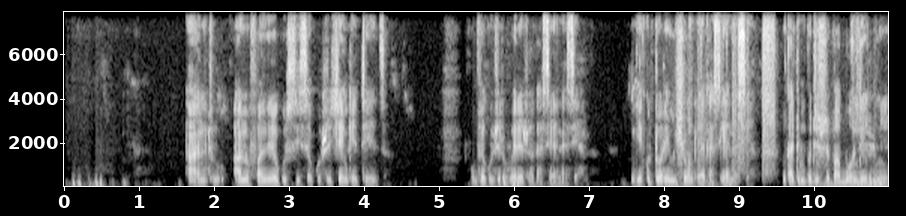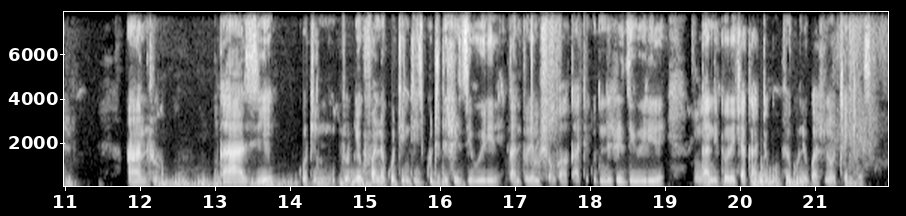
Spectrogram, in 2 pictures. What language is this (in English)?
Ndau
